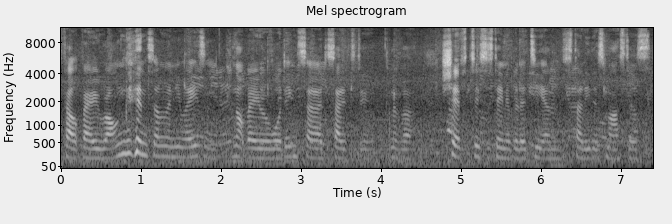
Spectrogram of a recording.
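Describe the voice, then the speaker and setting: A young woman raised in Portugal talks in English with a light British-tinged accent, French being her first language. She chats easily but hesitates often, with many "um"s and small laughs. The recording is made outside on a city street, with clear traffic noise behind her. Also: on the low side, fairly even intonation, fairly quick, hardly any pauses. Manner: chatty, hesitant with frequent fillers and small laughs. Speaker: interviewee, graduate student. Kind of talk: casual street interview.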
